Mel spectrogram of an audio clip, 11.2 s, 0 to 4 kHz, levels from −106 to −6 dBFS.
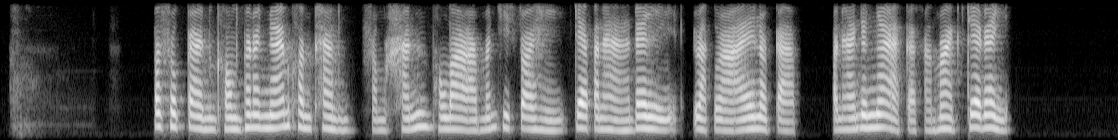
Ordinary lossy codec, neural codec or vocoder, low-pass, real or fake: none; autoencoder, 22.05 kHz, a latent of 192 numbers a frame, VITS, trained on one speaker; 3.6 kHz; fake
